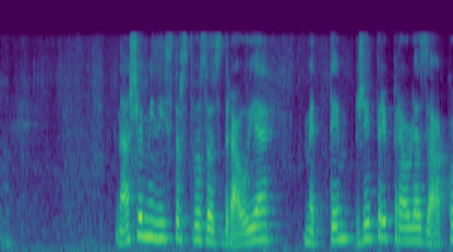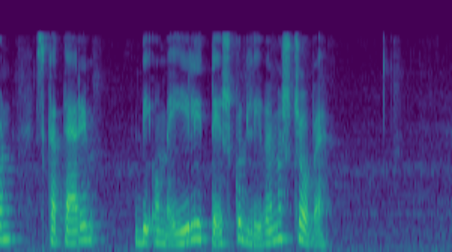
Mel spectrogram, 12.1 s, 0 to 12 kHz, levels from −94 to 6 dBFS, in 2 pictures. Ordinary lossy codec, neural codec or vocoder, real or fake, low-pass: none; none; real; 7.2 kHz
